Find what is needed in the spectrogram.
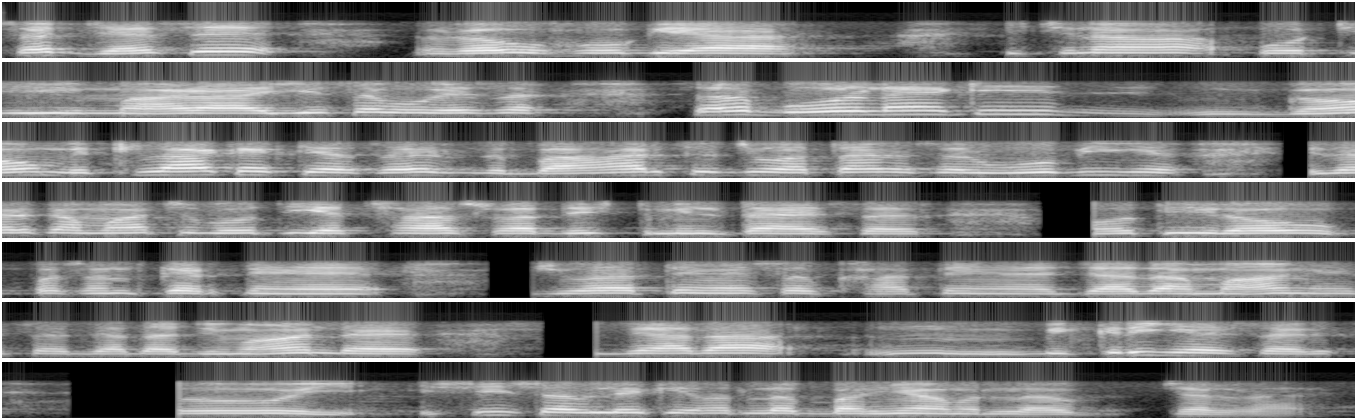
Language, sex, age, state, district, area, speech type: Hindi, male, 30-45, Bihar, Darbhanga, rural, conversation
